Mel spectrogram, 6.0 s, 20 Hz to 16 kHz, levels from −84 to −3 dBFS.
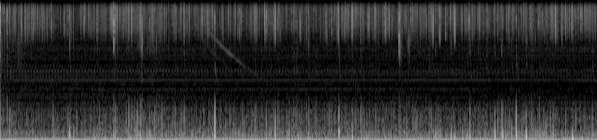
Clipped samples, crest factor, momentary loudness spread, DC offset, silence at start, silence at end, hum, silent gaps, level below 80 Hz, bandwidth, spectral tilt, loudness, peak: under 0.1%; 26 dB; 5 LU; under 0.1%; 0 s; 0 s; none; none; -40 dBFS; 15 kHz; -4 dB/octave; -36 LUFS; -6 dBFS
